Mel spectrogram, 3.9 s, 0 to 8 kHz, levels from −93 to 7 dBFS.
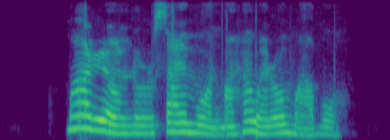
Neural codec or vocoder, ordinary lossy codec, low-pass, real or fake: codec, 16 kHz in and 24 kHz out, 2.2 kbps, FireRedTTS-2 codec; Opus, 24 kbps; 7.2 kHz; fake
